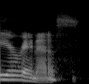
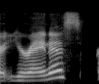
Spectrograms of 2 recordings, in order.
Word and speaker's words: Uranus: U-R-A-N-U-S. – I say Uranus. – It's either Uranus or Uranus, right? – Right. – So you get urine or anus.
